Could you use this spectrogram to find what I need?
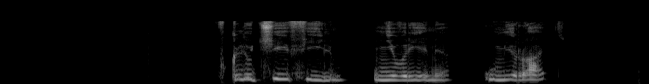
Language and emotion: Russian, sad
